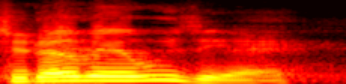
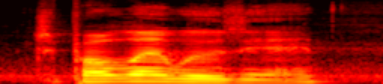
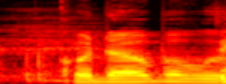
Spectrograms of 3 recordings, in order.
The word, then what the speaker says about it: Chidobe Awuzie: Chipotle Awuzie. – Not Chipotle. – Chidobe Awuzie.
